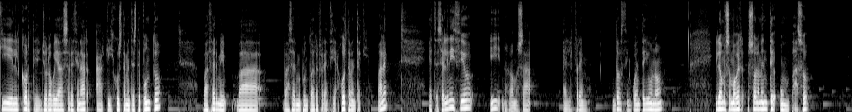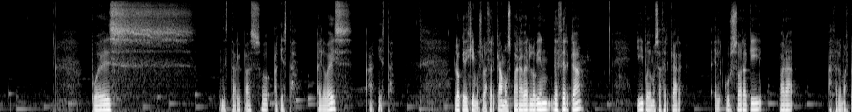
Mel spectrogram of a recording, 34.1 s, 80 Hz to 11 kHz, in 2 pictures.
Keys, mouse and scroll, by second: 0.5 scroll up 4, 1.0 click, 1.0-3.5 shift+middle drag, 1.2-3.5 drag, 3.7-7.6 drag, 7.6-8.6 scroll down 6, 8.0-13.5 drag, 13.5 scroll down 2, 14.1-17.9 shift+middle drag, 17.9-20.9 drag, 26.2-27.1 scroll up 7, 27.1 shift+middle click, 27.6-28.0 scroll up 2, 28.0-31.1 shift+middle drag, 31.1-31.5 scroll up 8, 31.5 shift+middle click, 32.1-33.4 scroll up 4, 33.4 scroll up 1, 33.5 click.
